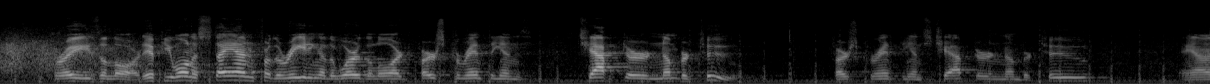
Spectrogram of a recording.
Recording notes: This message is broadcast live from First Pentecostal Church in Silsbee Texas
